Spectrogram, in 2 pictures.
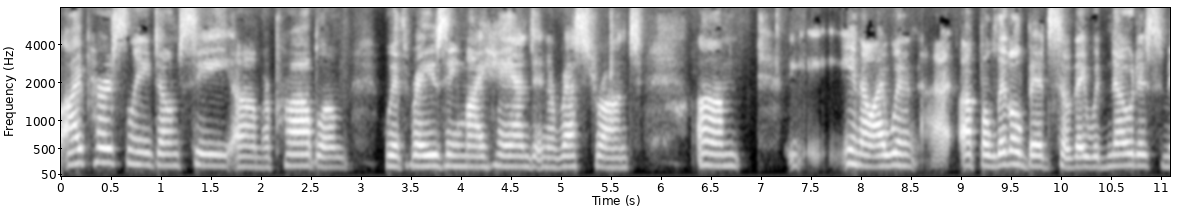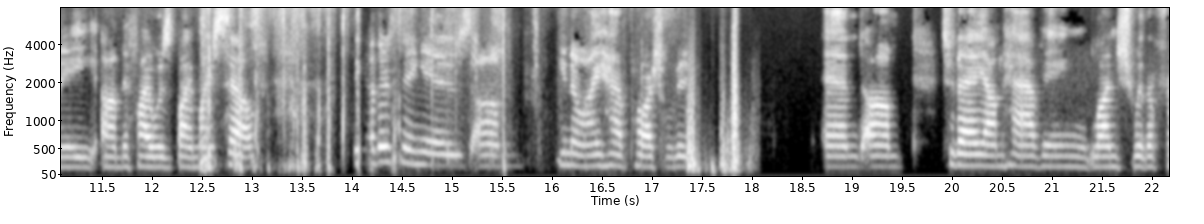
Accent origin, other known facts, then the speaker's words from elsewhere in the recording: New York, United States; I'm from New York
